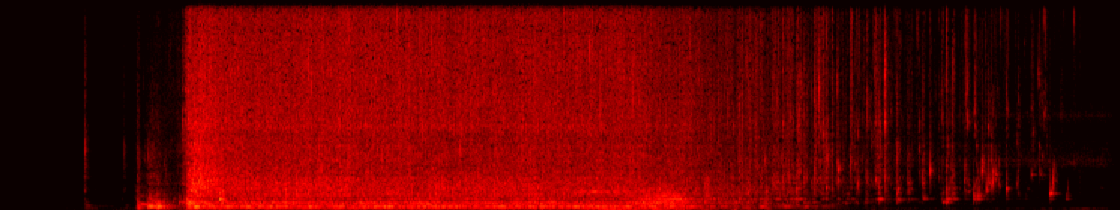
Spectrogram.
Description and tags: Toilet Flush recorded with portaDAT
environmental-sounds-research, toilet, flush, water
